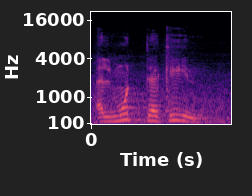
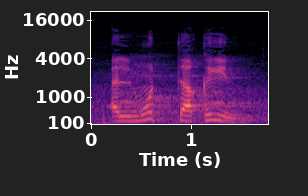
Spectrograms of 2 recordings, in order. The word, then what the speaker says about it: المتقين: إذا نطقت كافا فهذا تحريف للكلمة. المتكين، كين كين، هذه الكاف خلاص، فالقاف تختلف عن الكاف. المتقين قين، وما قولش كين قين، وما قولش برضو المتقين، هو ده بقى انت بتعلي بقى القاف، قين قين مش قين قين.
